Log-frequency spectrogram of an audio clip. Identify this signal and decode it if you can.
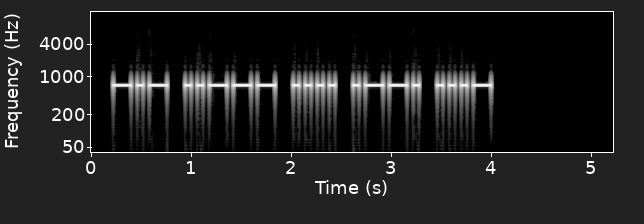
Morse code, heard as a keyed tone, about 23 wpm, 700 Hz. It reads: K2HPV
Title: Speed Racing - USA 1x3 Call Signs 20wpm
